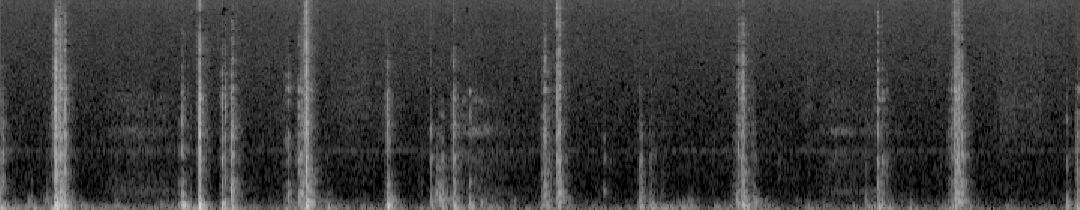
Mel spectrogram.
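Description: Fingertips and nails tap and scratch the sides of a large, hollow, printed cardboard retail box, the Blue Yeti X microphone's own packaging, held in the hands and turned sideways. A slow, irregular series of soft, dry knocks sounds mostly low and hollow, each dying away almost instantly with no ring. Faint scratching fills the quiet gaps between the taps.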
